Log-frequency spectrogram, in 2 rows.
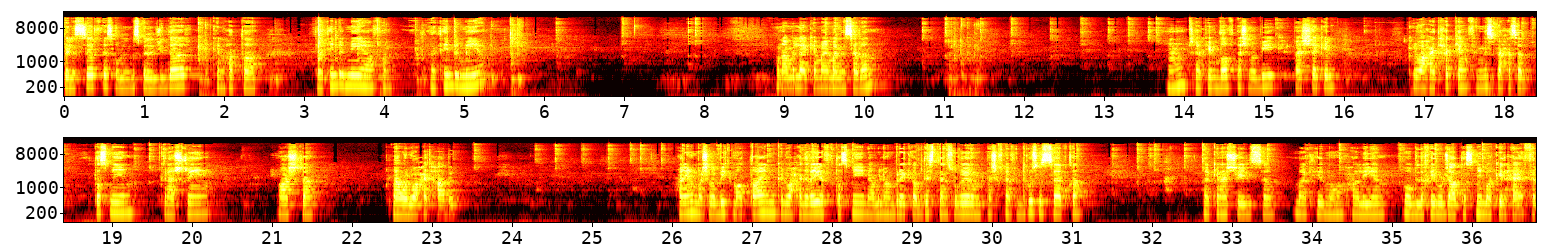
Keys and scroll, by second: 1.5 ., 2.4 3, 3.0 BackSpace, 3.8 Caps_Lock, 4.2 ., 5.1 3, 5.4 Return, 10.9 ctrl+c, 11.1 ctrl+v.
